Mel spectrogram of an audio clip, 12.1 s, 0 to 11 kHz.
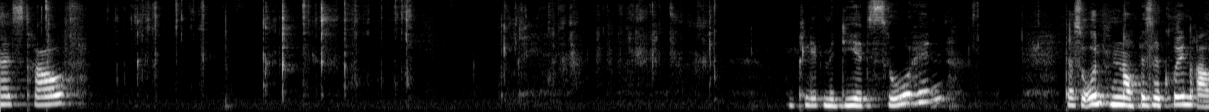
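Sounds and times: paper crinkling: 1.0s - 7.3s.

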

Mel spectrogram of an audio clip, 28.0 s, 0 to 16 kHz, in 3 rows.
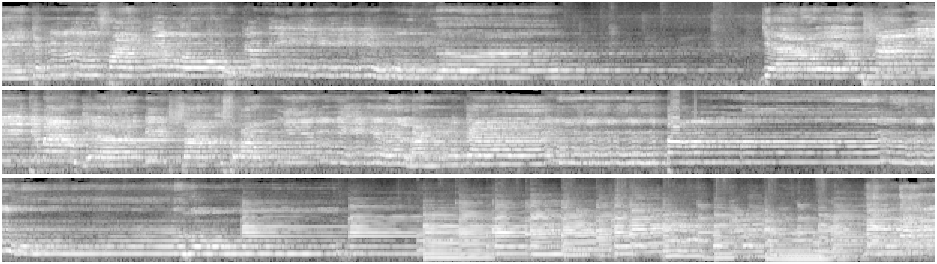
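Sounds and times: woman singing: 0.0s - 6.3s, 7.6s - 22.6s, 27.2s - 27.9s
string instrument accompaniment: 21.1s - 27.9s.

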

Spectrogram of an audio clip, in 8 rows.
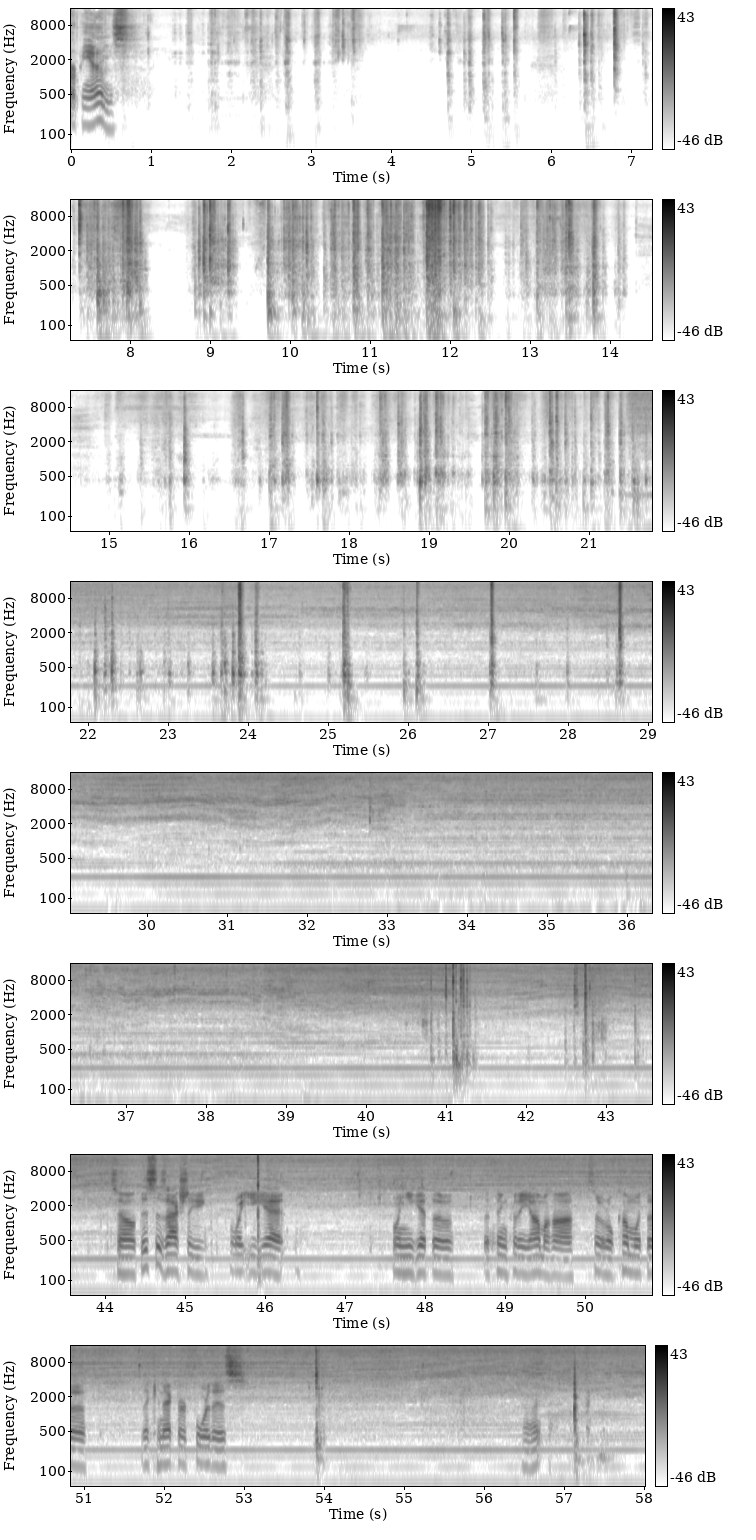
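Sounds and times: steady low hum: 21.4s - 58.0s.

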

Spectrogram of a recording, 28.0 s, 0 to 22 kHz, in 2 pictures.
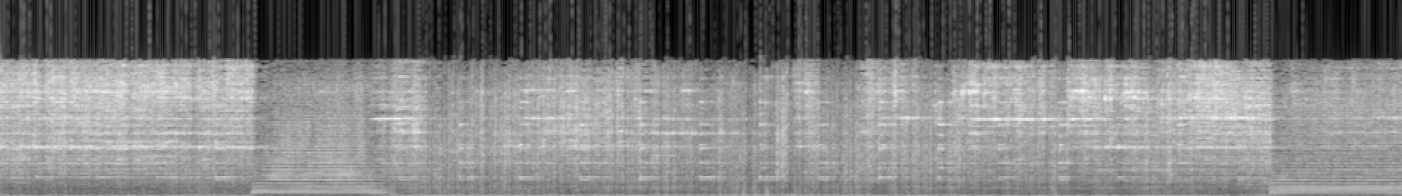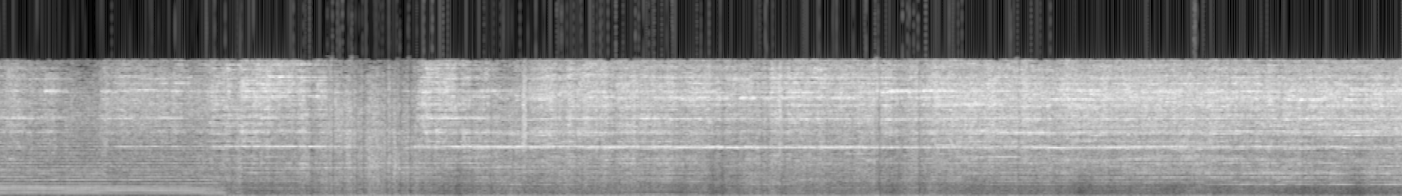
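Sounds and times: diesel locomotives rumbling past: 0.0s - 28.0s
locomotive horn blast: 2.5s - 4.0s, 12.7s - 16.4s.

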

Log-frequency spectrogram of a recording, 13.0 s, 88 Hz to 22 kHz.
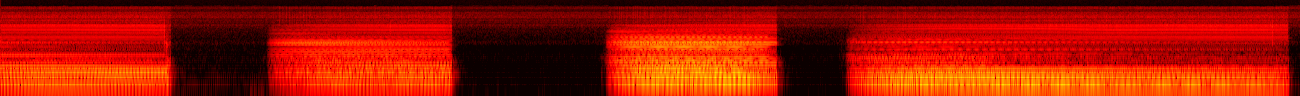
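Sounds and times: electronic keyboard chords: 0.0s - 1.7s, 8.5s - 12.9s.

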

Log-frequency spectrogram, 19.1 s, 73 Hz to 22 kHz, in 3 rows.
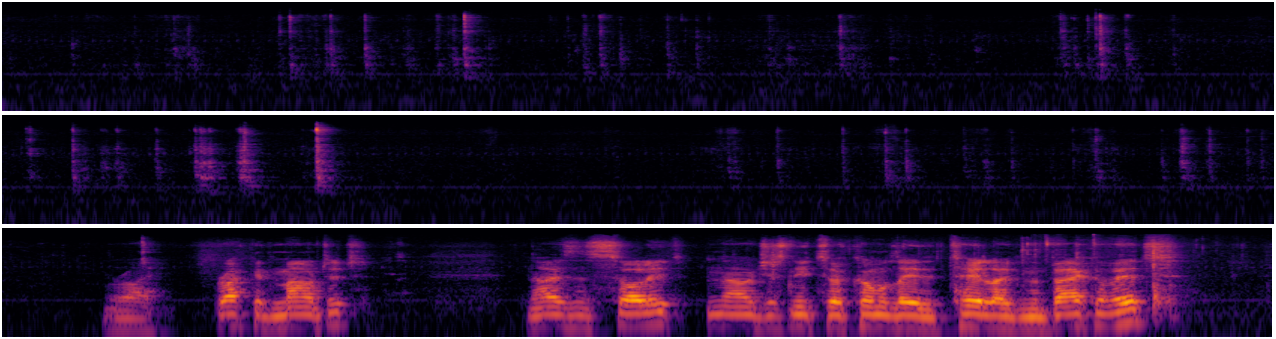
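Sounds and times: faint steady hum: 0.0s - 19.0s
metallic clicks and taps of bolts: 6.5s - 8.1s.

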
